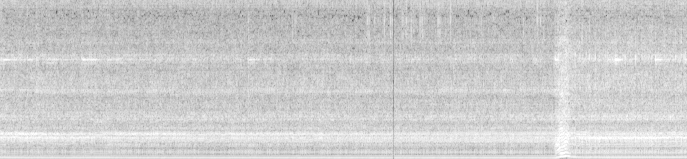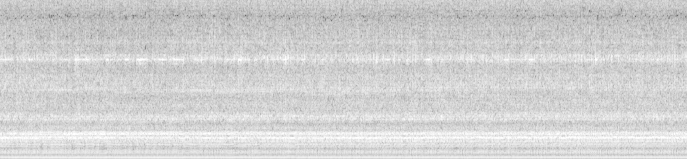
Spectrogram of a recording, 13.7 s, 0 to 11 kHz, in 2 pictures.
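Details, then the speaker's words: Traxxas Revo 3.3 nitro RC truck that had been running badly, apparently starved of fuel, with a badly bent exhaust: a steady high-pitched buzz, one blip, then an even run, more fuel flowing and more smoke, now running normally. "Sounds better to me. Looks like it looks I think there's a lot more fuel coming through there."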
